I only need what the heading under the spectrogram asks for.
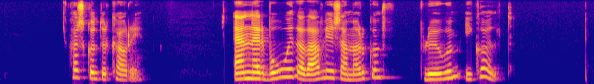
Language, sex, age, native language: Icelandic, female, 50-59, Icelandic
